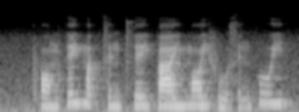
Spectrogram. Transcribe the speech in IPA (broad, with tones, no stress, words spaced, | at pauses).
pʰɔː˨˩mke˥jmɐ˧t̚t͡sɪ˨ŋ t̪ʰe˨jpaː˨j mɔː˧j fuː˨˩sɪ˨˥ŋkuː˥j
